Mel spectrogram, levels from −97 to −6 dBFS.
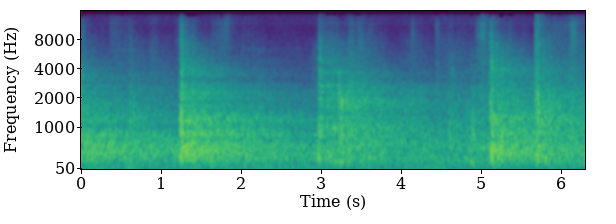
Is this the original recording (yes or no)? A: no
